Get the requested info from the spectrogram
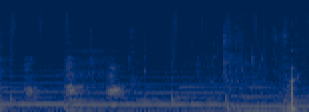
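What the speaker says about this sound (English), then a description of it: "Fuck you, chicken." A chicken clucks in modded Minecraft with a few short, quiet clucks over a low steady hum and a faint click near the end, and no one speaks over it.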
